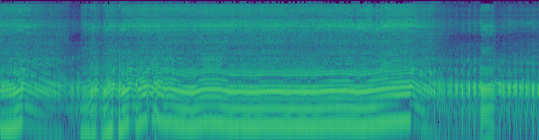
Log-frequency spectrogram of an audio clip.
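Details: Chainsaw under load in the cut: revs up, then pulls down steady and strong in the cut with a clean, even note and clears crisply. A healthy saw with good throttle response.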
